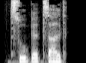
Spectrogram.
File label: "zugezahlt", German; adjectives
